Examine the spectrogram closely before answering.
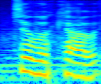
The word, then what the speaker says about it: Tuakau: We're going to stop a night in Tuakau, or Tuakau, as the Tuakau is the correct way to say it.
